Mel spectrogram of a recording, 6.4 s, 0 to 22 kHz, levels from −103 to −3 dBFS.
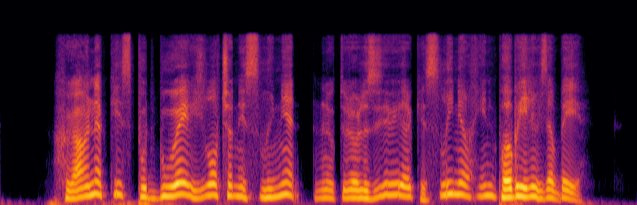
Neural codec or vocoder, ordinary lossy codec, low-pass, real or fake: codec, 16 kHz in and 24 kHz out, 0.4 kbps, LongCat-Audio-Codec, four codebook decoder; none; 10.8 kHz; fake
